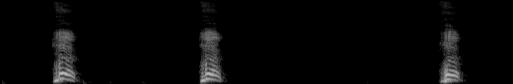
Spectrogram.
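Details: Three short, separate coughs with a slightly voiced, honking edge and silence between them; a dog coughing.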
